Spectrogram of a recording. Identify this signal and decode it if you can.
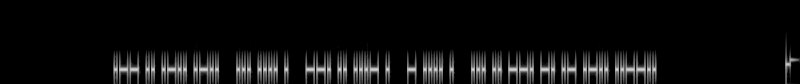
Morse code, heard as a keyed tone, about 44 wpm, 700 Hz. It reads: WILL SHE GIVE THE SIGNAL?
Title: Sentences from Top 1400 Words 45wpm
